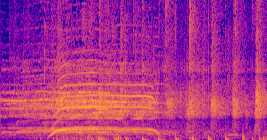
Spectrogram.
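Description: A small audience cheering: several voices whoop, one rising into a long held "woo" that lasts about a second and a half, over scattered hand clapping that runs on to near the end.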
